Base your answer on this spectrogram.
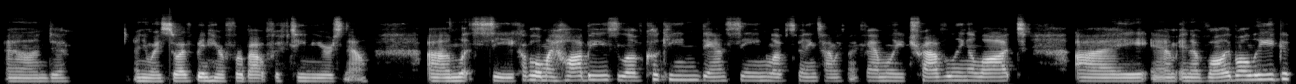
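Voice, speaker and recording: A woman's voice: on the low side, steady tone, moderate pace, bright, forceful tone, no room sound. A woman in her thirties, originally from Brazil, chatting casually as she introduces herself to a class, with many ums and restarts. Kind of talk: casual self-introduction video.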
